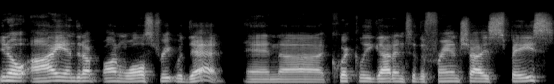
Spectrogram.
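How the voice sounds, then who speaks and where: On a very clean recording with a silent background, a man with a fairly high pitch talks with fairly even intonation and hardly any pauses. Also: fairly slow pace. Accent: Brooklyn. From US Northeast, Brooklyn, New York. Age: 50s. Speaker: franchise broker. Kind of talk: podcast interview.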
